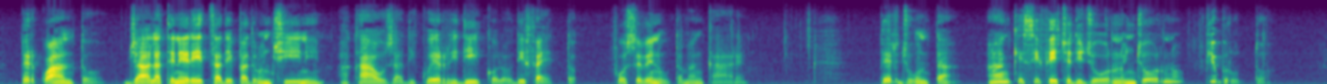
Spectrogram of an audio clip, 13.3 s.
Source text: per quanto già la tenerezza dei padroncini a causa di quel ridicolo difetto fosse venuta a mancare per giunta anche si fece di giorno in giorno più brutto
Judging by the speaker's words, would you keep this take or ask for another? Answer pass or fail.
pass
